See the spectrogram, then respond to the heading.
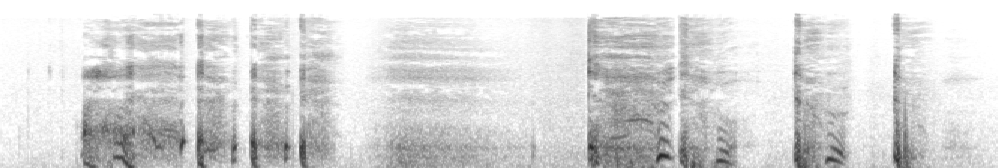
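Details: Girl who thinks she is getting a cold, with a scratchy, sore throat: several bursts of short dry coughs with throat clearing. Cough with a common cold.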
